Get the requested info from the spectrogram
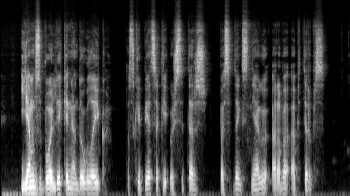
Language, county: Lithuanian, Panevėžys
